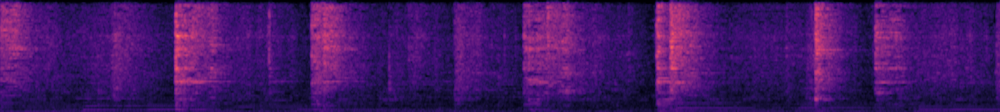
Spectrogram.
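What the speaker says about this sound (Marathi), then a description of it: "दोन मिनटं कोरड्या मिरच्या भाजून घेते" Dry red chillies roasting and stirred in a pan, likely for a niger seed chutney: a spoon scrapes and clatters against the metal about six times, with crisp rustling bursts over a faint background, no talking.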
